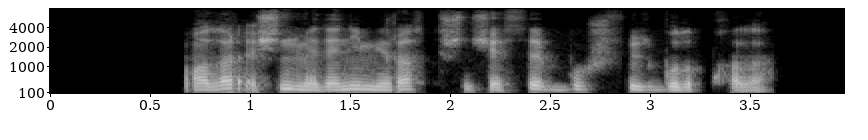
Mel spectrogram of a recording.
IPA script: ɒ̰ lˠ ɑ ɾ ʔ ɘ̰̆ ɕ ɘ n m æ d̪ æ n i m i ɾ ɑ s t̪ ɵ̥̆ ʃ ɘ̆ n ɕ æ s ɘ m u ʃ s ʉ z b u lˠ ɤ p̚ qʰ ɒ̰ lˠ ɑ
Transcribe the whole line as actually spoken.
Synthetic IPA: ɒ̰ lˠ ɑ ɾ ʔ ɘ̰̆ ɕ ɘ n m æ d̪ æ n i m i ɾ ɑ s t̪ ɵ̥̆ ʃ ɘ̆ n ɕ æ s ɘ b u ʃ s ʉ z b u lˠ ɤ p̚ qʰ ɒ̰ lˠ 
